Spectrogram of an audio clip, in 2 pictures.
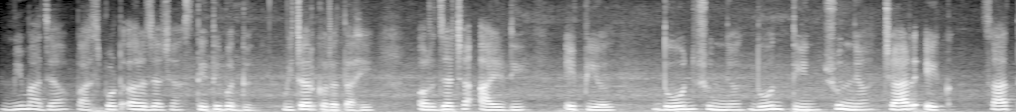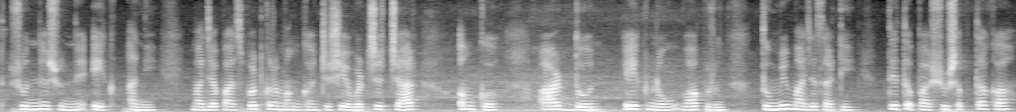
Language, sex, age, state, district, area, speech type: Marathi, female, 18-30, Maharashtra, Bhandara, rural, read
